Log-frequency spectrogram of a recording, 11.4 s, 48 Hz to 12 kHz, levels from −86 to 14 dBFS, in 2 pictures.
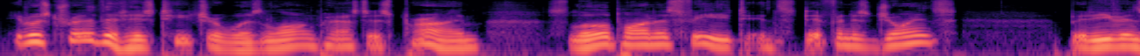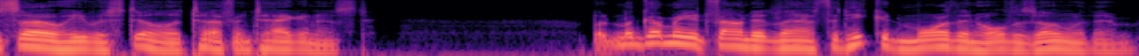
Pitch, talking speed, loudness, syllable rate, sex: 120 Hz, 235 wpm, -18 LUFS, 5.9 syllables/s, male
